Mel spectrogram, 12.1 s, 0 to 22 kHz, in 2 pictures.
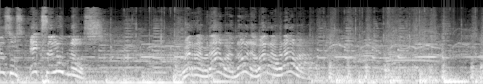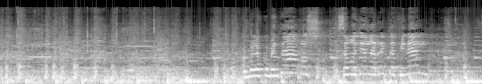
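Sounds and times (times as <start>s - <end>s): snare drums beating quickly: 2.1s - 12.0s.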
